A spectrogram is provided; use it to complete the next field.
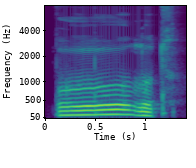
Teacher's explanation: D samiti T-ya çevrildiyi üçün bu sözdə kəmiyyət fərqi mövcud deyil, amma keyfiyyət fərqi vardır.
